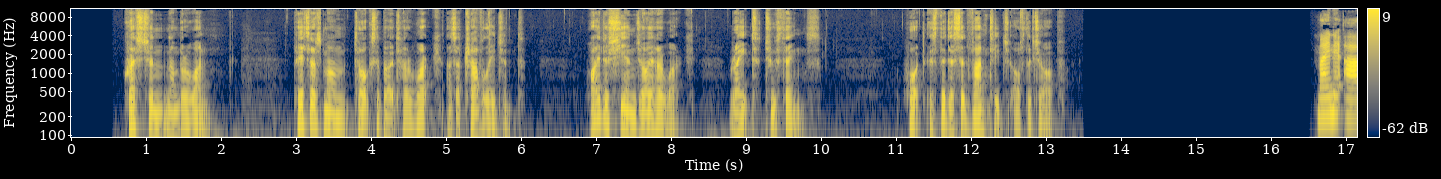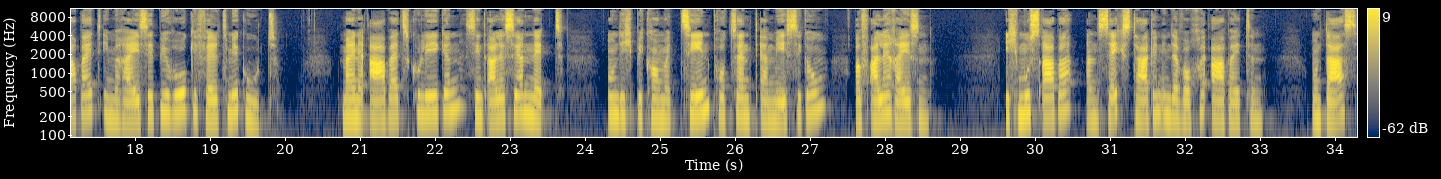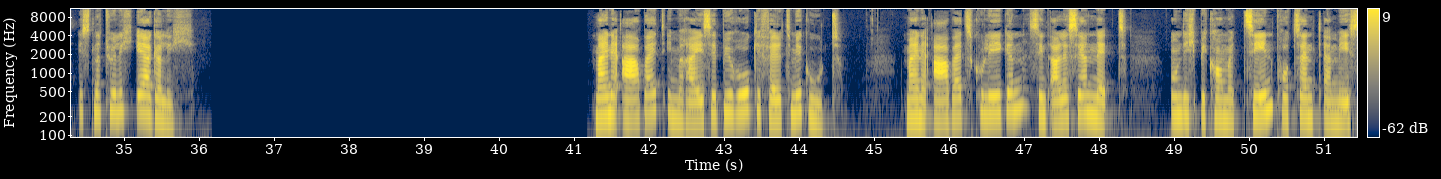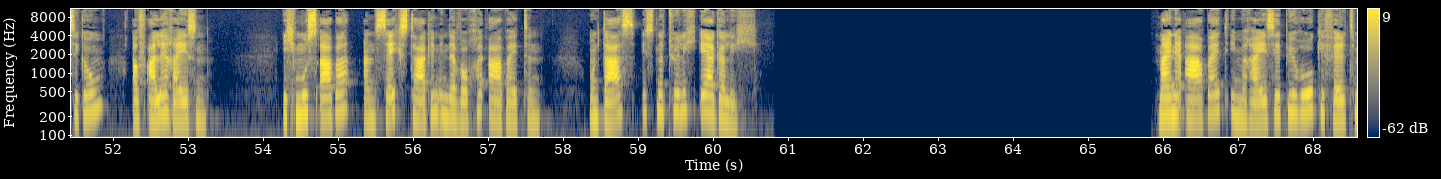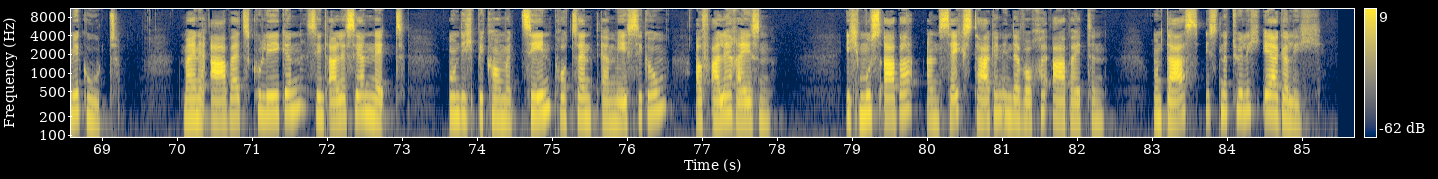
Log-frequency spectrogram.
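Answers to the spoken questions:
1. Colleagues are very nice; she gets 10% discount on all trips
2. She has to work 6 days a week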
